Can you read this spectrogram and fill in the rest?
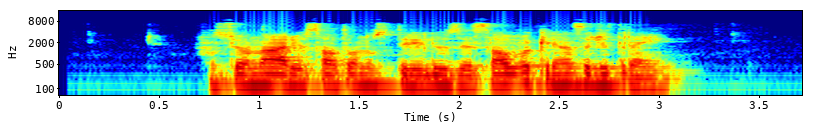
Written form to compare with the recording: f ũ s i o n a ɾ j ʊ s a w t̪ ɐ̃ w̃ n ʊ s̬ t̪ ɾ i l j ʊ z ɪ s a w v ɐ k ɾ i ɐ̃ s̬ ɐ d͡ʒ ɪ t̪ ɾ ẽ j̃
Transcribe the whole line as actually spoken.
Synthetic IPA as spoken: f ũ s i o n a ɾ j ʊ s a w t̪ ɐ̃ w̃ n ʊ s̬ t̪ ɾ i l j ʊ z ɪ s a w v ɐ k ɾ i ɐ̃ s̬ ɐ d͡ʒ ɪ t̪ ɾ ẽ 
